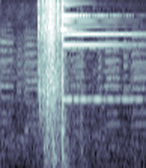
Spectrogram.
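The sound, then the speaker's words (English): A cash register bell rings once: a sharp mechanical clunk followed by a bright, high ringing tone that lingers and slowly fades over about a second and a half. “Every time a bell rings, it means some angel got his wings.”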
